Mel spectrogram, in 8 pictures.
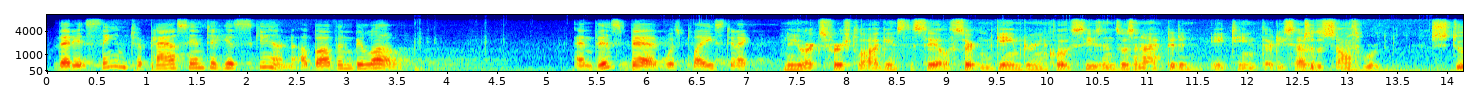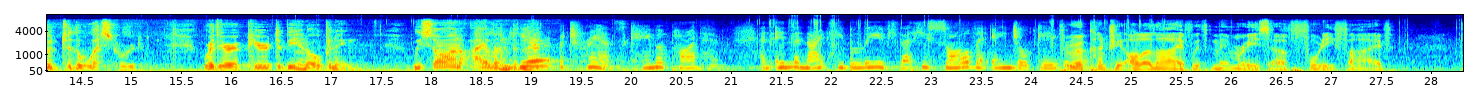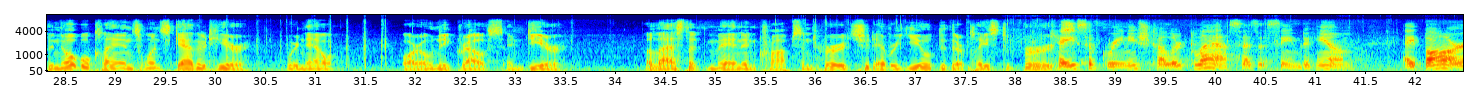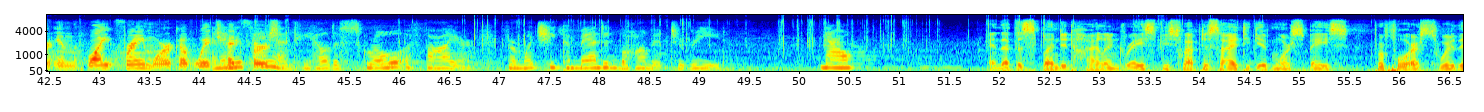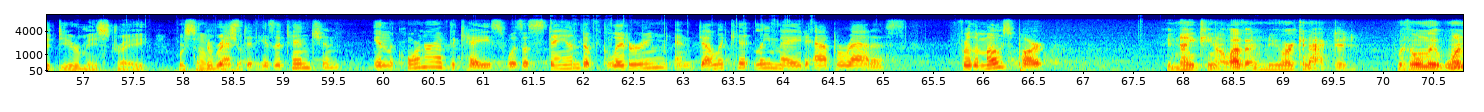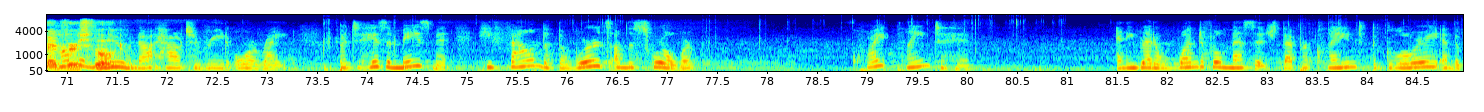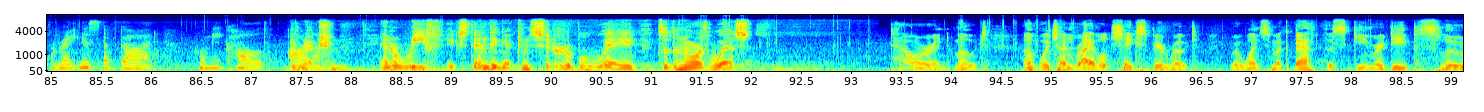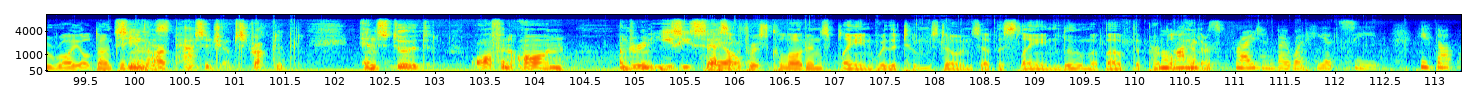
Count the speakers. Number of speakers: five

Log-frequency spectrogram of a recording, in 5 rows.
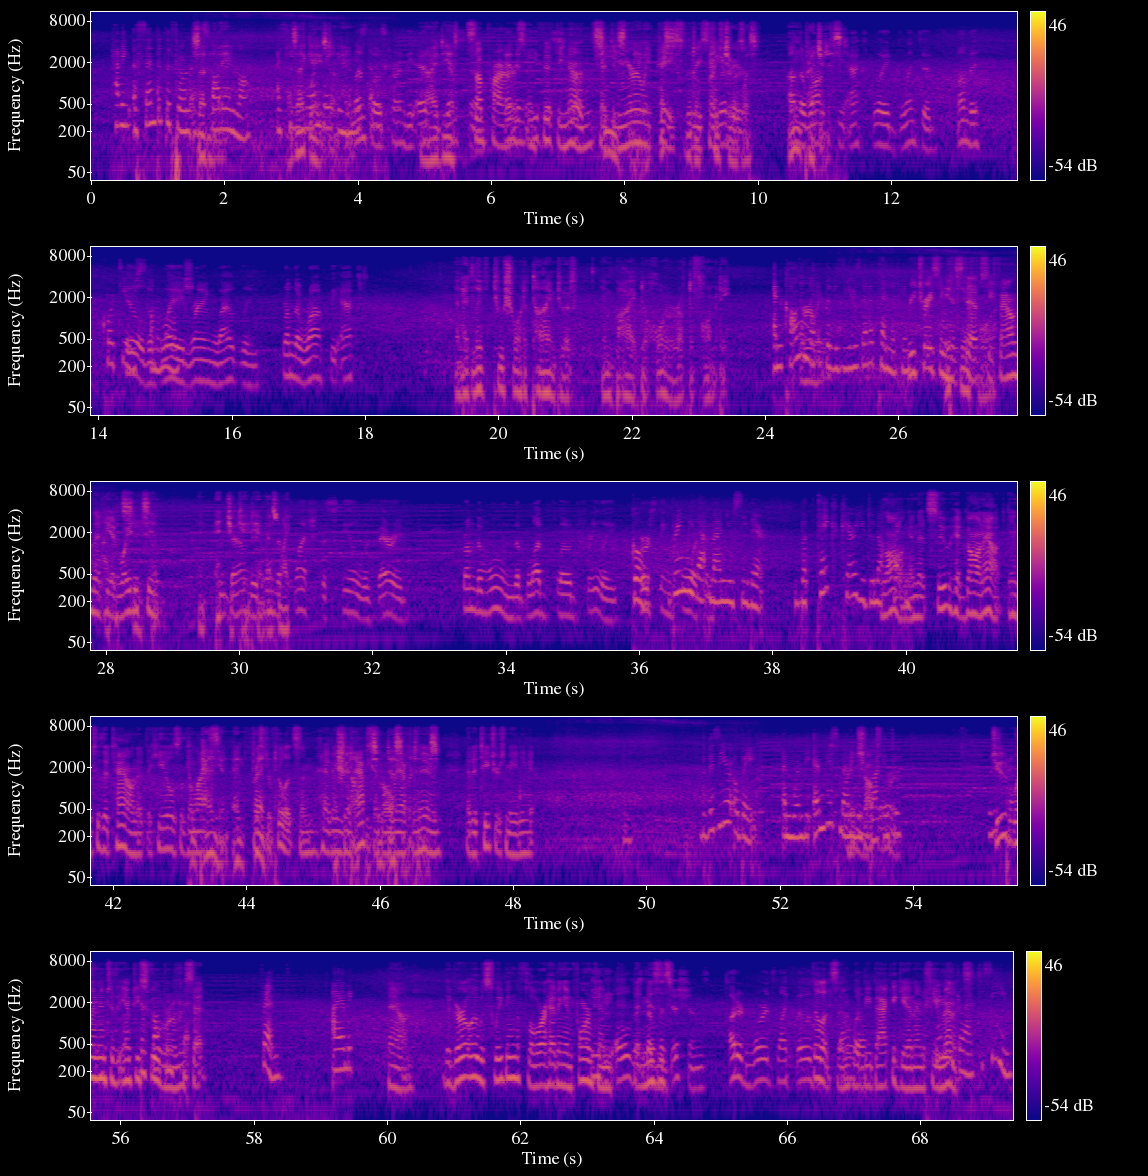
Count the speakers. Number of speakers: four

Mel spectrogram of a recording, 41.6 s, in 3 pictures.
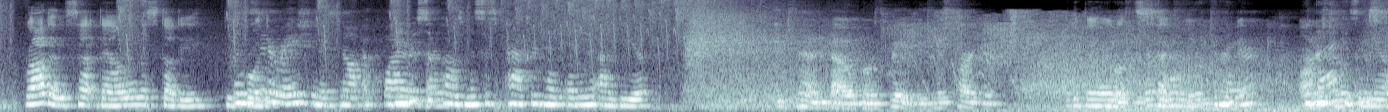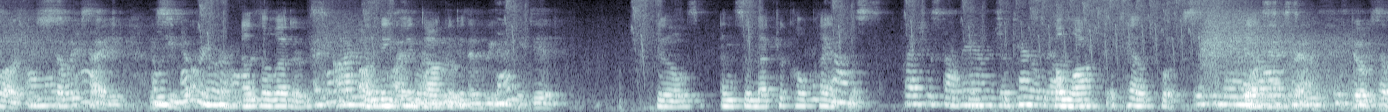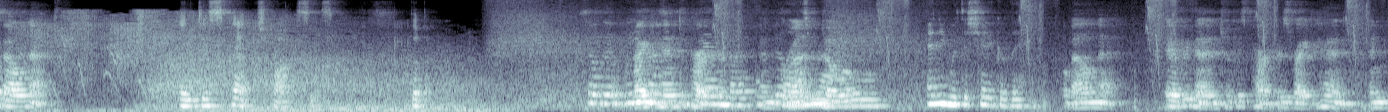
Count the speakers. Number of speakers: four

